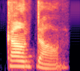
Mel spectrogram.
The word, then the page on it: countdown: Indian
